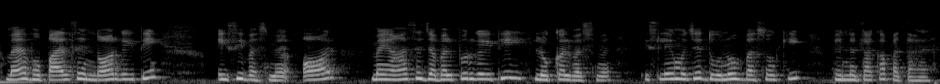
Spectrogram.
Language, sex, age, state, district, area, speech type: Hindi, female, 45-60, Madhya Pradesh, Bhopal, urban, spontaneous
